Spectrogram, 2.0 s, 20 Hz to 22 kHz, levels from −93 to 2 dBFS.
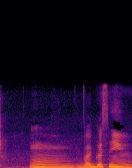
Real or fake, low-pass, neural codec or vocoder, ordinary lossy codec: real; 10.8 kHz; none; none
